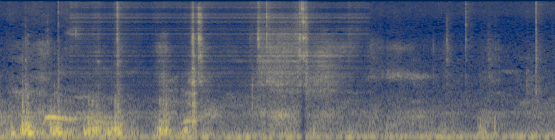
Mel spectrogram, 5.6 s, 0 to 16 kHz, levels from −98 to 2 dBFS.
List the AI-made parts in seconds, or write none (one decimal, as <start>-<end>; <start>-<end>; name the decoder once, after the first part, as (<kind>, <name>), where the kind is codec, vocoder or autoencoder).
0.7-3.7 (autoencoder, DAC-VAE)

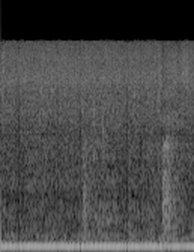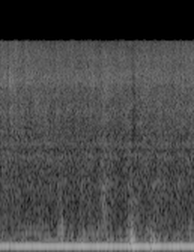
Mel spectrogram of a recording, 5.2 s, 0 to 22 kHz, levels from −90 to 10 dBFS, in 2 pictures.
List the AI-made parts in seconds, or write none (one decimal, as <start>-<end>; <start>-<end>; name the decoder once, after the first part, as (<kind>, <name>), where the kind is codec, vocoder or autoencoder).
2.1-5.2 (codec, SNAC)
